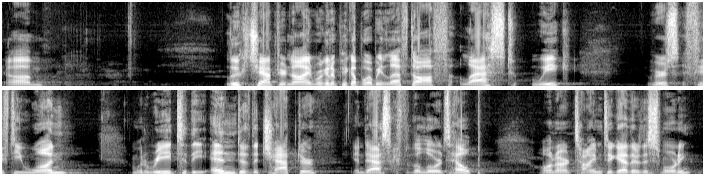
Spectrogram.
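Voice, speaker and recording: A male pastor, a little nasal from a head cold, reading scripture and preaching in an earnest, measured way. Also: on the high side, a bit bright, big-room sound. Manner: earnest, measured preaching with slow emphatic phrases. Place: church sanctuary.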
